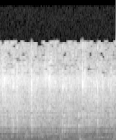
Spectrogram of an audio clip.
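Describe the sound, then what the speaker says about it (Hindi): A ladle stirs kadhi mixed with a freshly made tadka in a kadai, giving a continuous soft sizzle and frying hiss with faint scraping movements, low in level and without speech. "और कड़छी में इसको और थोड़ा चलाते हैं।"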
